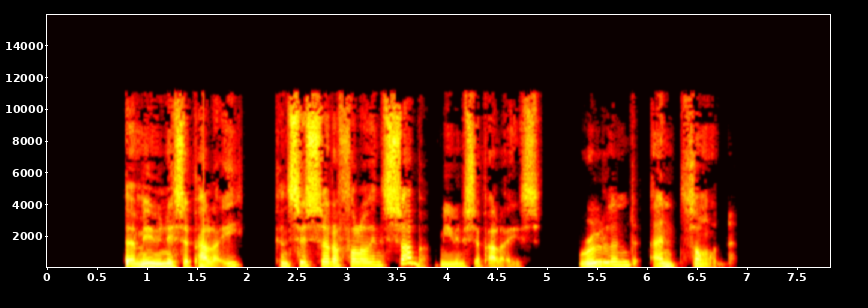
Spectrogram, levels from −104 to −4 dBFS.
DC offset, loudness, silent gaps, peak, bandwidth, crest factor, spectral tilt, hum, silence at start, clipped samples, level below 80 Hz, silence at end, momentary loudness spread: under 0.1%; -20 LUFS; 1.96-2.28 s, 4.95-5.31 s, 5.94-6.02 s; 0 dBFS; 11.5 kHz; 22 dB; -3.5 dB/octave; none; 0.8 s; under 0.1%; -56 dBFS; 1 s; 12 LU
